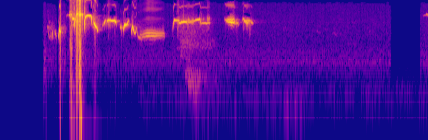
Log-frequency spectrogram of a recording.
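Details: European Robin song, in a season when both males and females sing to defend winter feeding territories, described as wistful, melancholy or plaintive: a short burst of high, thin, warbled notes and twitters lasting about two seconds, then silence.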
